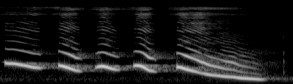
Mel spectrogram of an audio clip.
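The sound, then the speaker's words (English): A human voice imitates a puppy's whimper with five high, tonal whines. Four short whines come first, and a final longer one slides steadily down in pitch. “it's a puppy sound.”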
